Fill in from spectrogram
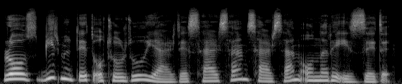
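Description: A man narrating a story aloud with an expressive, measured reading. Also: sits high, dry recording, clean studio sound.

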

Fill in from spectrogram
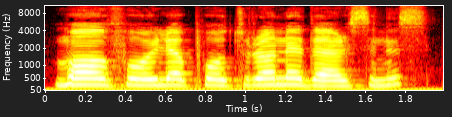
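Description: A woman voicing a cold, scornful male professor in an audiobook, speaking slowly with quiet disdain. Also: fairly high pitch, flat delivery, clear, resonant tone, lightly acted. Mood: sneering. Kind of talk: audiobook character reading.

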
